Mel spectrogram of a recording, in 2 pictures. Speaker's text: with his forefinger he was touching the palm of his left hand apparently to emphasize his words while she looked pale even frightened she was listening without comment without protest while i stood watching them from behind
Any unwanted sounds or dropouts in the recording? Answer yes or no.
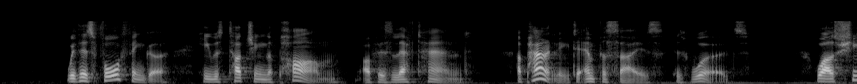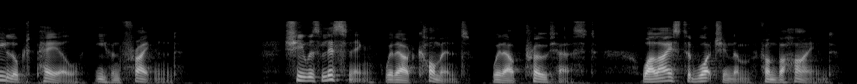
no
